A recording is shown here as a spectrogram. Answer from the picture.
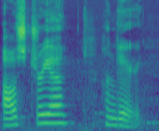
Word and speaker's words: Austria-Hungary: to the Empire of Austria Hungary all right again some people stay hungry Austria-Hungary is how we're going to say it okay and he is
